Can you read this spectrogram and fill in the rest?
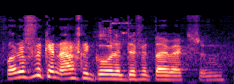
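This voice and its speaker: A woman's voice: fairly low pitch, expressive, racing, a little hiss or hum. A woman giving casual gameplay commentary, thinking aloud and often repeating words and phrases. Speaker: gaming streamer. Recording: dull lo-fi mic over game music. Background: faint game music.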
